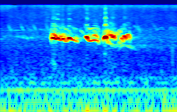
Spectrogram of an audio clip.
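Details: Eastern Bluebird singing a single short phrase of three or four soft, warbling, slurred whistled notes, clean background with a low hum.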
